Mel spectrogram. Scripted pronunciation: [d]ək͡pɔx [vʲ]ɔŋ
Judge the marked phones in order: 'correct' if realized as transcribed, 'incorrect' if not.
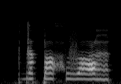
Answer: correct, incorrect

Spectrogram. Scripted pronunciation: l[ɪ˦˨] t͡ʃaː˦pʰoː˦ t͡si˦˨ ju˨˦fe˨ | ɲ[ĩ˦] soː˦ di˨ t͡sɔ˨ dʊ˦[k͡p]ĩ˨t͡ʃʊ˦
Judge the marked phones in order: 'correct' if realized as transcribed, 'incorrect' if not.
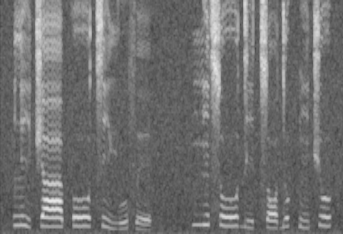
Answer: incorrect, correct, correct

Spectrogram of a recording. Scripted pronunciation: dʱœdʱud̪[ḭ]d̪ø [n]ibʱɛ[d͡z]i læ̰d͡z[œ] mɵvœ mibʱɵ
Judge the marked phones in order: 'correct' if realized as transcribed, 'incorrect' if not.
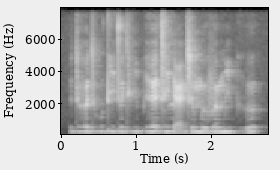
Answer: incorrect, incorrect, correct, incorrect

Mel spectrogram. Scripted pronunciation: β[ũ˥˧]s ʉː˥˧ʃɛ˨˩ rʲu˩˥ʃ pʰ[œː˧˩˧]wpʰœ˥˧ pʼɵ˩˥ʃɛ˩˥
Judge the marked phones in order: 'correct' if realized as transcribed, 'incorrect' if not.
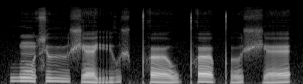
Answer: correct, correct

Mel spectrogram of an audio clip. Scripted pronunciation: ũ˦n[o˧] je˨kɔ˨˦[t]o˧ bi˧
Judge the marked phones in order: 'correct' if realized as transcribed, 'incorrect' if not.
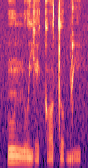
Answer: incorrect, correct

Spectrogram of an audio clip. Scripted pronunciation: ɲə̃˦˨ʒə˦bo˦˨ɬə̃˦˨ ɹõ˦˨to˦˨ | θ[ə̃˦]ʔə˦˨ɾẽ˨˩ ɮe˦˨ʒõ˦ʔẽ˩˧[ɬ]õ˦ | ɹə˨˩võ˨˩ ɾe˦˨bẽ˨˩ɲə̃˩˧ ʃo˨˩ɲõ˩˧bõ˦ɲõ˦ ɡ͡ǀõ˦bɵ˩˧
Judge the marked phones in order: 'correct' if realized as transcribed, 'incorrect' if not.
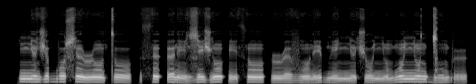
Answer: correct, incorrect

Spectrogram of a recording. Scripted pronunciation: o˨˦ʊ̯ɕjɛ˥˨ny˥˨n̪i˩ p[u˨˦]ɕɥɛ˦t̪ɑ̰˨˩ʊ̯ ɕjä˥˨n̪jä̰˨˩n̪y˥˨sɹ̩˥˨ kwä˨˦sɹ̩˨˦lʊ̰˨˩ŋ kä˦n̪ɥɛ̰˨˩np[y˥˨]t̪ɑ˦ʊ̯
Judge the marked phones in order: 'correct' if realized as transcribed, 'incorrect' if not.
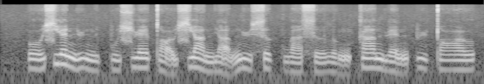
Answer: correct, correct

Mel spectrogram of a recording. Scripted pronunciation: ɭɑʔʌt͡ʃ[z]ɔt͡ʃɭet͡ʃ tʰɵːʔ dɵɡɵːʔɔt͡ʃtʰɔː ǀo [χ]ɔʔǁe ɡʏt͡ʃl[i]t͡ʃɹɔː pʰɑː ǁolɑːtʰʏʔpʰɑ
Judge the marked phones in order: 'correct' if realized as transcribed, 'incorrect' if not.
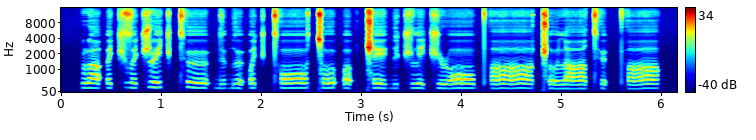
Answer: correct, incorrect, correct

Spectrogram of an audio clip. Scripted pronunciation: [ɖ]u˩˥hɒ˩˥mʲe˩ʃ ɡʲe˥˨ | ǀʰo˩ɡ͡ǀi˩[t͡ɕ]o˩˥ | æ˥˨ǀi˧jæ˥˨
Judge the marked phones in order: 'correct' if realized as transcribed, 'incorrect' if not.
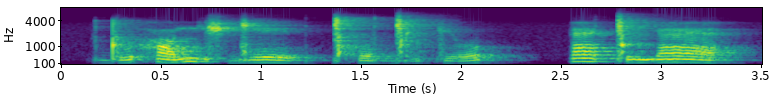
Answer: incorrect, incorrect

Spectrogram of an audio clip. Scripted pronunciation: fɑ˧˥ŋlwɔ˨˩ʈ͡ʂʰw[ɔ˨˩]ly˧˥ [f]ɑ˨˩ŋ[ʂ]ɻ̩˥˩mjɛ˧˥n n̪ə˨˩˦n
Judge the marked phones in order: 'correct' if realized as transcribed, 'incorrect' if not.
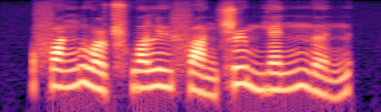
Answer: incorrect, correct, correct

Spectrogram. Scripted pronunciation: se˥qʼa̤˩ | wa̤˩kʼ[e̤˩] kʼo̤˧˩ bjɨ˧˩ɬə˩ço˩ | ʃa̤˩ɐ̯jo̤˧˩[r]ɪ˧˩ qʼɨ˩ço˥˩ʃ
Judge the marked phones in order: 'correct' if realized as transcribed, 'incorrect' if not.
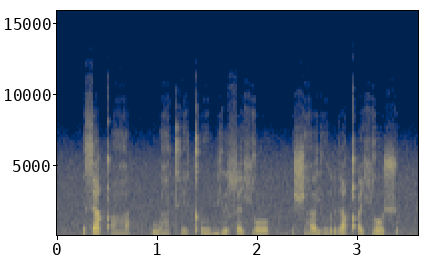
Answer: correct, correct

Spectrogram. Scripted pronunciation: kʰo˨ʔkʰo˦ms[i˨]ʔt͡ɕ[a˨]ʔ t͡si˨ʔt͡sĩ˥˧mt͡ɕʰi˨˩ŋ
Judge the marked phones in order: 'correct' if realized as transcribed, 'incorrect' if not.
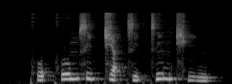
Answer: incorrect, correct

